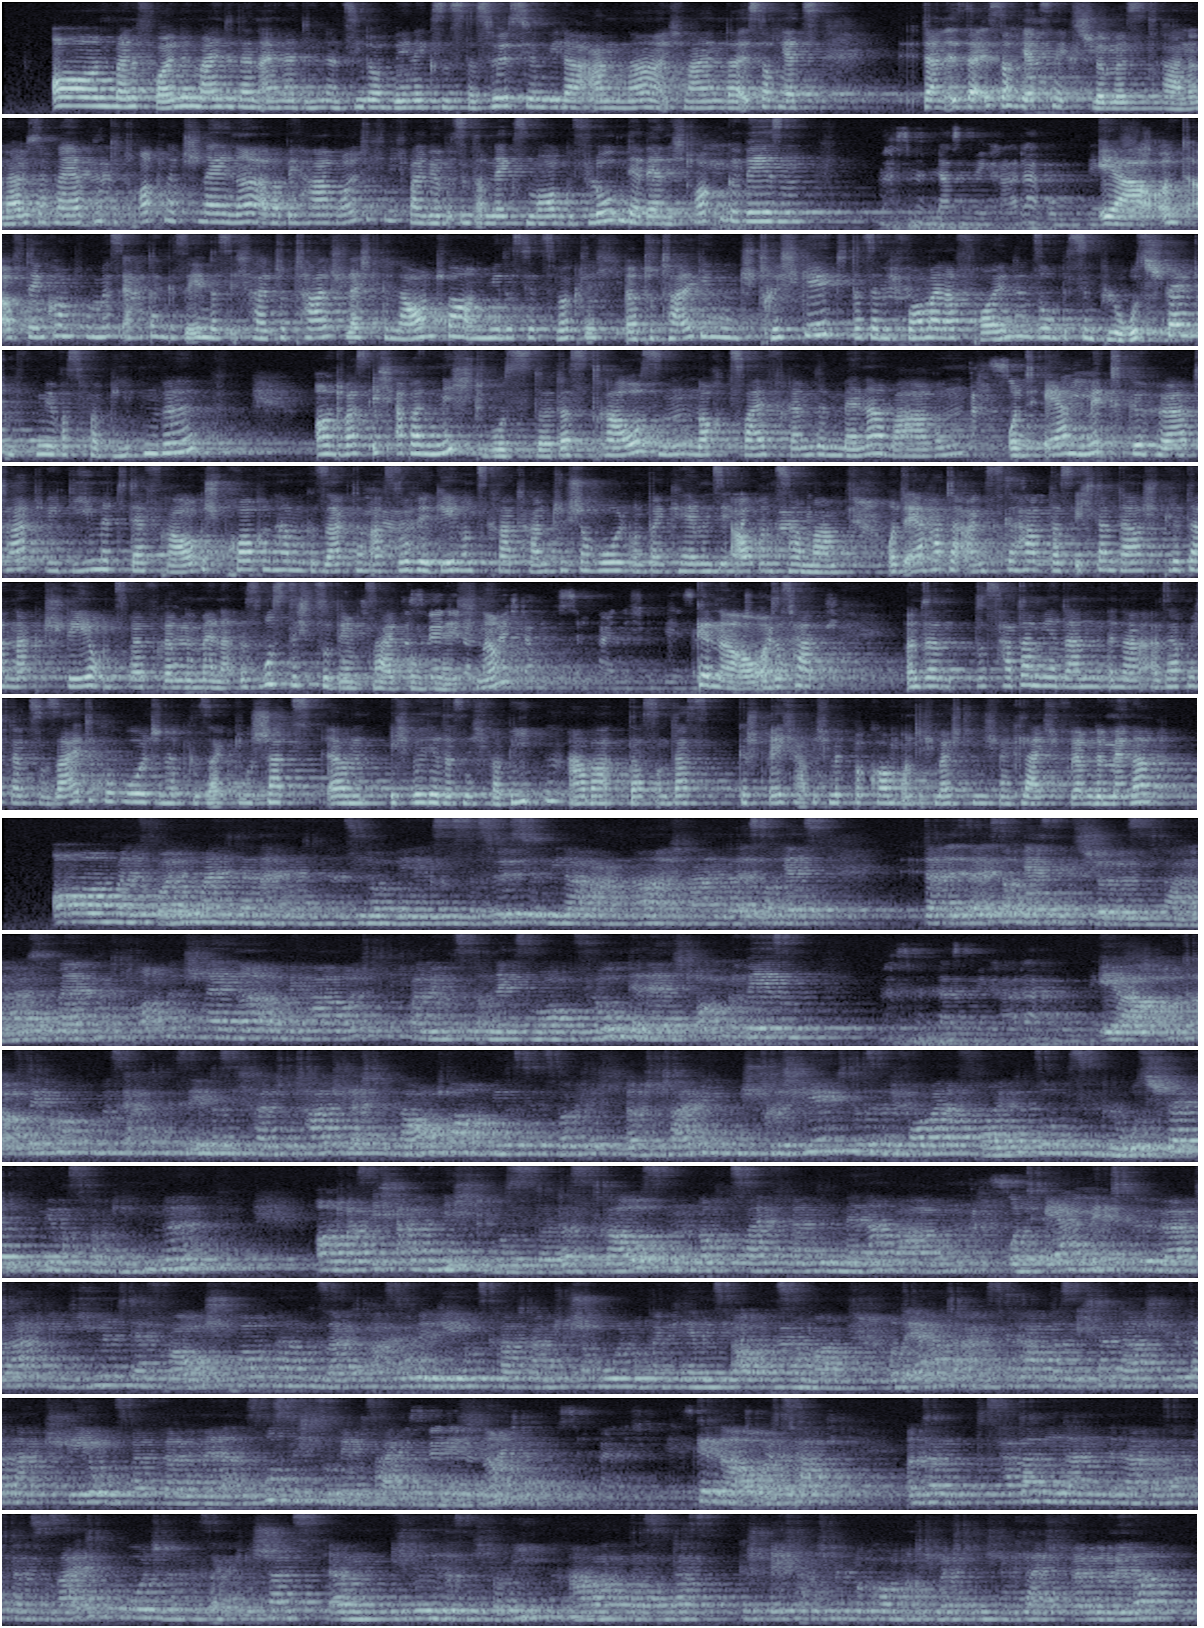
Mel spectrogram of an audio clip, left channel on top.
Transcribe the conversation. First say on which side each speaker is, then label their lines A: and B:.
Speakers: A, on the left; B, on the left.
A: Und meine Freundin meinte dann, einer Nadine, dann zieh doch wenigstens das Höschen wieder an, ne? Ich meine, da ist doch jetzt, dann ist, da ist doch
B: Ja,
A: jetzt nichts Schlimmes dran. Und da habe ich gesagt, naja,
B: ja.
A: gut, die trocknet schnell, ne? Aber BH wollte ich nicht, weil wir sind am nächsten Morgen geflogen, der wäre nicht trocken
B: Nee.
A: gewesen.
B: Machst du mit dem nassen BH darum? Nee,
A: Ja,
B: hätte ich
A: und
B: auch. nicht.
A: auf den Kompromiss, er hat dann gesehen, dass ich halt total schlecht gelaunt war und mir das jetzt wirklich äh, total gegen den Strich geht, dass er
B: Mhm.
A: mich vor meiner Freundin so ein bisschen bloßstellt und mir was verbieten will. Und was ich aber nicht wusste, dass draußen
B: Ja.
A: noch zwei fremde Männer waren
B: Ach so,
A: und
B: okay.
A: er mitgehört hat, wie die mit der Frau gesprochen haben, gesagt haben,
B: Ja.
A: ach so, wir gehen uns gerade Handtücher holen und dann kämen
B: Und
A: sie
B: wollten
A: auch ins
B: rein.
A: Hammam. Und er hatte Angst
B: Ach
A: gehabt,
B: so,
A: dass ich dann da splitternackt stehe und zwei fremde
B: ja.
A: Männer. Das wusste ich zu dem
B: Gut.
A: Zeitpunkt
B: Das wäre
A: nicht,
B: dir dann
A: ne?
B: vielleicht auch ein bisschen peinlich gewesen.
A: Genau,
B: Gut, kann
A: und das
B: ich
A: hat,
B: auch verstehen.
A: und dann, das hat er mir dann in der, also er hat mich dann zur Seite geholt und hat gesagt, du Schatz, ähm, ich will dir das nicht verbieten, aber das und das Gespräch habe ich mitbekommen und ich möchte nicht, wenn gleich fremde Männer.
